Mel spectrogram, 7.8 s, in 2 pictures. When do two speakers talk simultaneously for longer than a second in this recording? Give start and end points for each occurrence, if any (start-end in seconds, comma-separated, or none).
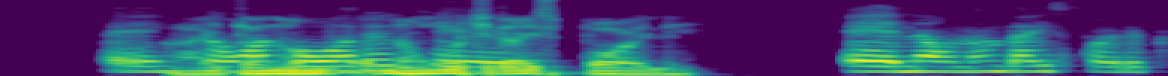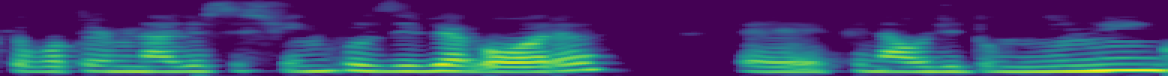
0.5-1.8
